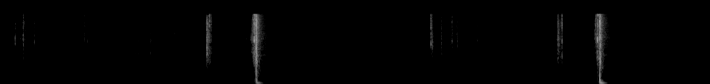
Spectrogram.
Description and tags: GUNRif M1 GARAND RELOAD 2 MP
Field recording of an M1 Garand reload. This sound was recorded at On Target in Kalamazoo, MI.
caliber, clip, firearm, gun, m1, rifle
